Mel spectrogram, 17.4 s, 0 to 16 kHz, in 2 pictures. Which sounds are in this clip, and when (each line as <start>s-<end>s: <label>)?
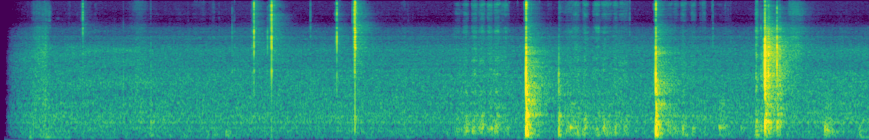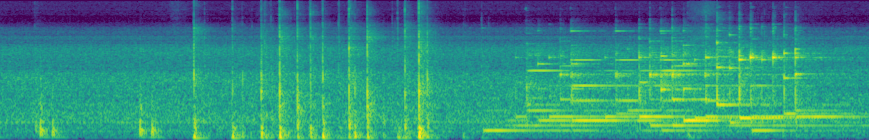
10.6s-13.1s: keyboard typing
13.4s-17.4s: phone ringing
